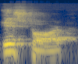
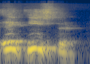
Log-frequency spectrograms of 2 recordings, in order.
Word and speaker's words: Ishtar: Well, it's the Egyptians' goddess name is Easter, but the way that it's written out is Ishtar, which is to us would be Ishtar, but it's pronunciated Easter.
